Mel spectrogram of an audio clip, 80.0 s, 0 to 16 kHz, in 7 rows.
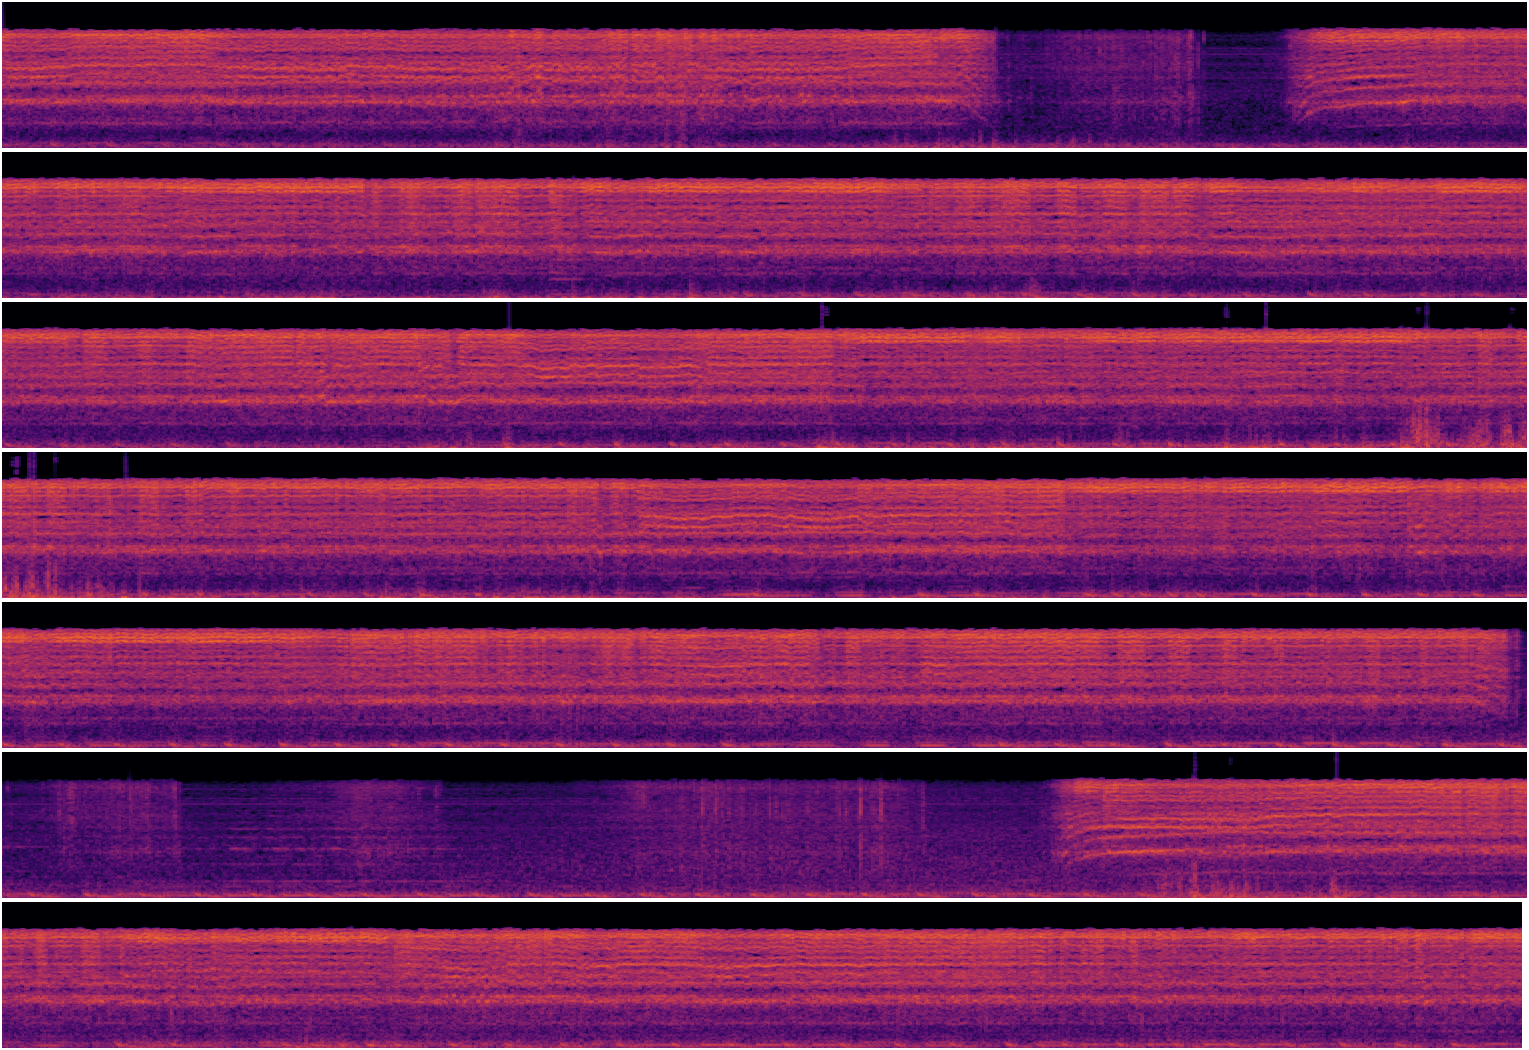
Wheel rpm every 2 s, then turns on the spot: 160, 160, 160, 110, 30, 160, 170, 170, 160, 170, 160, 160, 170, 160, 170, 170, 170, 170, 170, 170, 170, 170, 170, 160, 160, 160, 170, 170, 80, 20, 20, 30, 60, 160, 170, 170, 160, 170, 170, 160.
6-8 58-64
